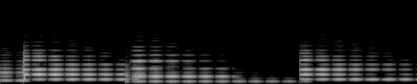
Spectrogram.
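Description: MrTramp2 software Wurlitzer electric piano playing held chords with tremolo on, the volume pulsing quickly and evenly. New chords are struck about a quarter second in, just over a second in, and at three seconds.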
